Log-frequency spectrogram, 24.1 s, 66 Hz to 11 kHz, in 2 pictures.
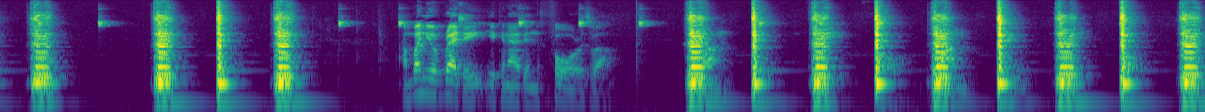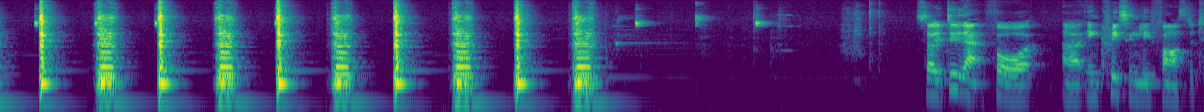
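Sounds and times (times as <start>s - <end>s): acoustic guitar strumming: 0.0s - 0.8s, 1.5s - 6.0s, 6.8s - 18.8s.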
